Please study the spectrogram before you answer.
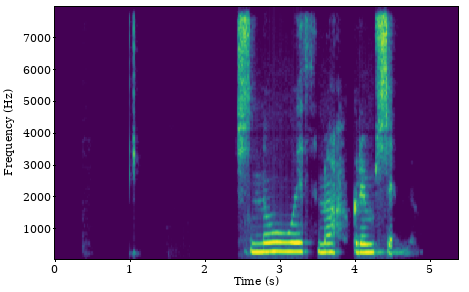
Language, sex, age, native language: Icelandic, male, 9, Icelandic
